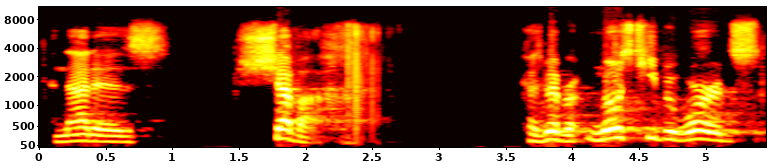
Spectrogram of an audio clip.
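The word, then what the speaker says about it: שבח: However, here, al shevach ma'aseh yadecha. Shevach. There are a handful of types of words that you emphasize the first syllable and not the second to last or the last syllable.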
